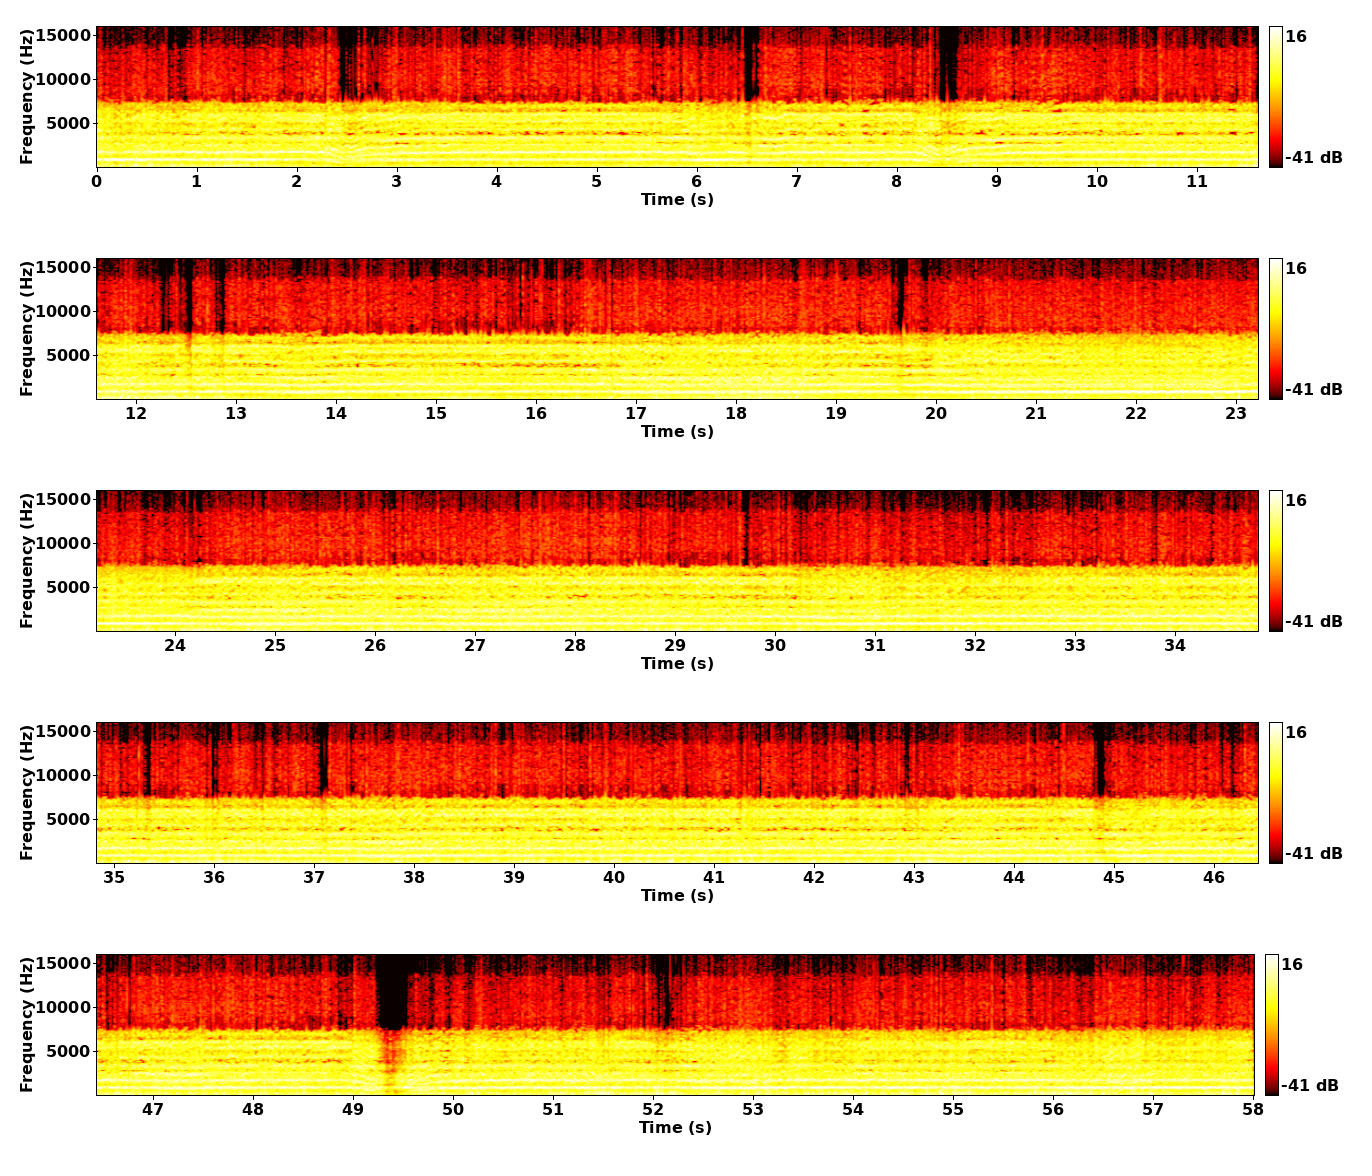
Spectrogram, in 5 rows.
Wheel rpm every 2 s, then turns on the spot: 230, 200, 230, 220, 200, 230, 230, 230, 220, 220, 210, 220, 220, 220, 230, 220, 230, 230, 230, 230, 230, 230, 230, 230, 170, 220, 220, 230, 220.
none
